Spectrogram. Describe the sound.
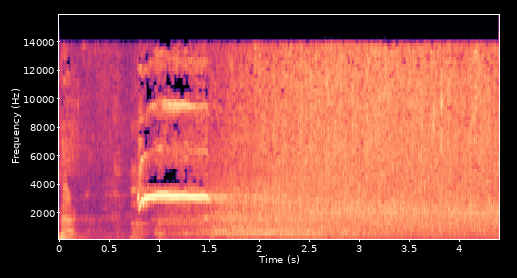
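A voice briefly speaks, then a referee's whistle gives one shrill, steady blast lasting under a second, followed by a sustained wash of crowd noise like applause and laughter.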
